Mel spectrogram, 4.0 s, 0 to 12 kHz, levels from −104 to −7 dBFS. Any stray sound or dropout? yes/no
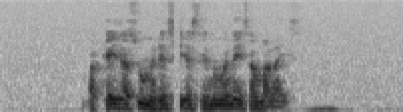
yes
